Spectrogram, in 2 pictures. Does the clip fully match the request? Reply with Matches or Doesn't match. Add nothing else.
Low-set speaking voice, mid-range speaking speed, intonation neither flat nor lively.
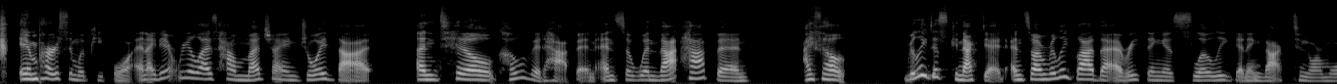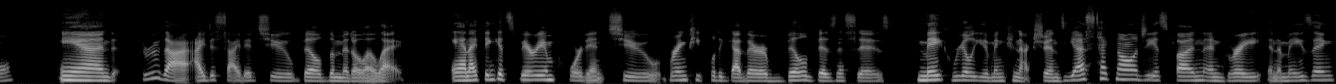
Doesn't match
